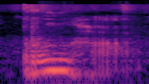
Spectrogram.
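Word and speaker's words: bruja: Bruha, Jessica, you can roll your Rs. Do it right. Bruha.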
